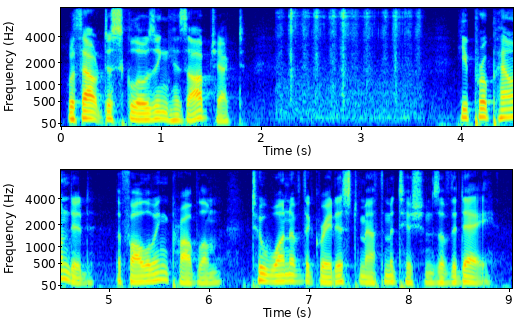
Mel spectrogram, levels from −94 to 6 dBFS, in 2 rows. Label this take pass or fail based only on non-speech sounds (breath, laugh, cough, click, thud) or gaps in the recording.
fail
